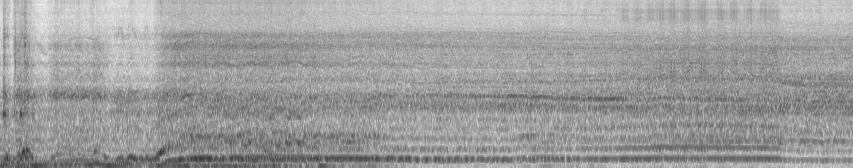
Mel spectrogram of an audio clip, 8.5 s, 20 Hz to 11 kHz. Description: Testing my GB-X210 on the video heard weird noise from 1:40 and random crash at the end of the video.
